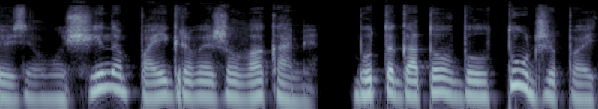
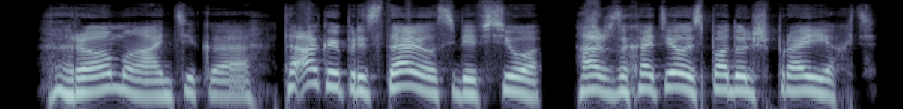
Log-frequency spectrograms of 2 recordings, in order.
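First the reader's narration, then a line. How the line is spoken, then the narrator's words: Laughing. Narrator (Russian): смеялся любитель плацкартных вагонов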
